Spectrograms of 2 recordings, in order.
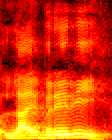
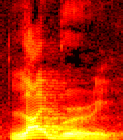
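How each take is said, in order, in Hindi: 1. ज़ोर पहले अक्षर पर नहीं है। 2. ज़ोर पहले अक्षर पर है। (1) "इसको हमको लाइब्रेरी नहीं बोलना चाहिए" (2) "ला में जो आ है ... वहीं पर स्ट्रेस है"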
